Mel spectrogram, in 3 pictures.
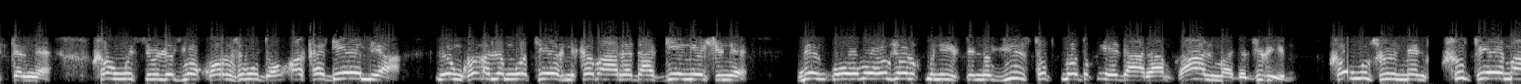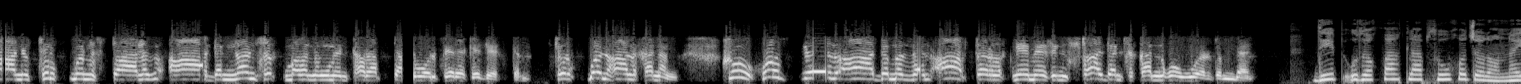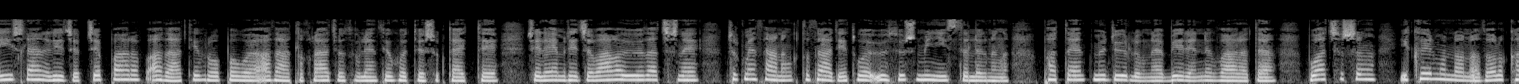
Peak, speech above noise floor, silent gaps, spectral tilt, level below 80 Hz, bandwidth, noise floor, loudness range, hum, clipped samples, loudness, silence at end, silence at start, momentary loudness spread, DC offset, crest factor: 0 dBFS; 37 dB; none; -6.5 dB/octave; -46 dBFS; 8.6 kHz; -47 dBFS; 3 LU; none; under 0.1%; -11 LUFS; 0 s; 0.1 s; 6 LU; under 0.1%; 10 dB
